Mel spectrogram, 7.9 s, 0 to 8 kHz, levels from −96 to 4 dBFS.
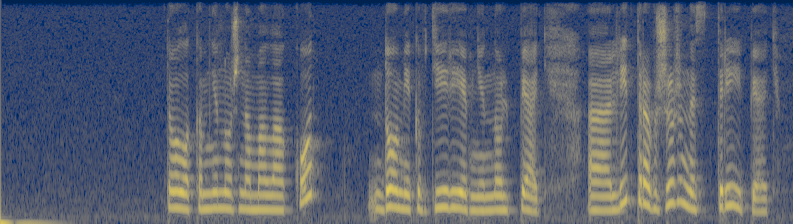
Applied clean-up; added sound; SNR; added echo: none; none; none; none.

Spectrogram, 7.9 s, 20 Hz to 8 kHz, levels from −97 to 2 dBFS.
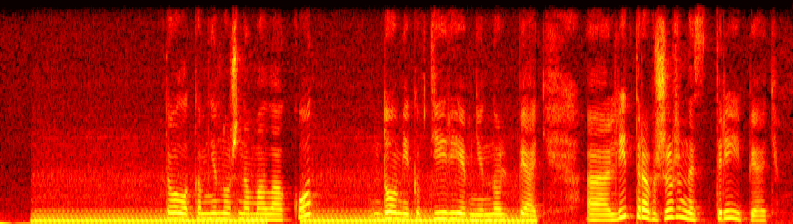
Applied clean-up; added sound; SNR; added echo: none; Engine; 1 dB; none.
